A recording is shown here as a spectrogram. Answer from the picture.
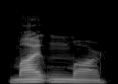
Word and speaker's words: Myanmar: Myanmar.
